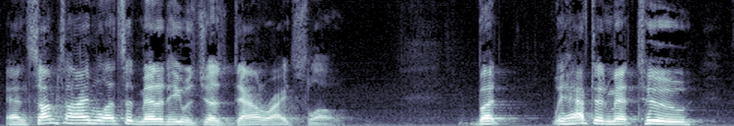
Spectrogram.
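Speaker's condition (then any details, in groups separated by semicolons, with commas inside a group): No condition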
